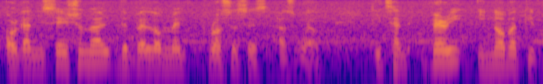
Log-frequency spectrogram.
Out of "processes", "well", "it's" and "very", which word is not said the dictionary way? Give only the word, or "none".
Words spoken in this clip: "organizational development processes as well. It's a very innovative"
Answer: processes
